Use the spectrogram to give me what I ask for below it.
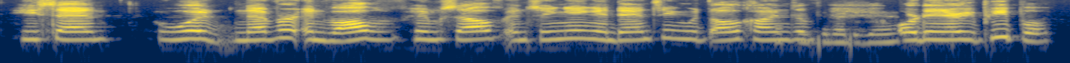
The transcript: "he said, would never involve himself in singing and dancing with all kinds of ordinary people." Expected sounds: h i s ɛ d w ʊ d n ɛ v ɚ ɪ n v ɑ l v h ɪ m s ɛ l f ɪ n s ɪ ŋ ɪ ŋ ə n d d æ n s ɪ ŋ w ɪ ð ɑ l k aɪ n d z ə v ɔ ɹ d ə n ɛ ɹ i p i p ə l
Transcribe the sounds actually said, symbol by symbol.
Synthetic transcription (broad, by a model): h i s ɛ d w ʊ d n ɛ v ɚ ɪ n v ɑ l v h ɪ m s ɛ l f ɪ n s ɪ ŋ ɪ ŋ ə n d d æ n s ɪ ŋ w ɪ ð ɑ l k aɪ n d z ə v ɔ ɹ d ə n ɛ ɹ i p i p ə l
